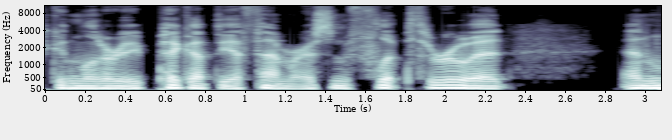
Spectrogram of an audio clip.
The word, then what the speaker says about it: ephemeris: But I think we're talking about it, in our working pronunciation is ephemeris, and the plural is ephemerides, although I've also heard ephemerides, but I don't think that's the correct pronunciation.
